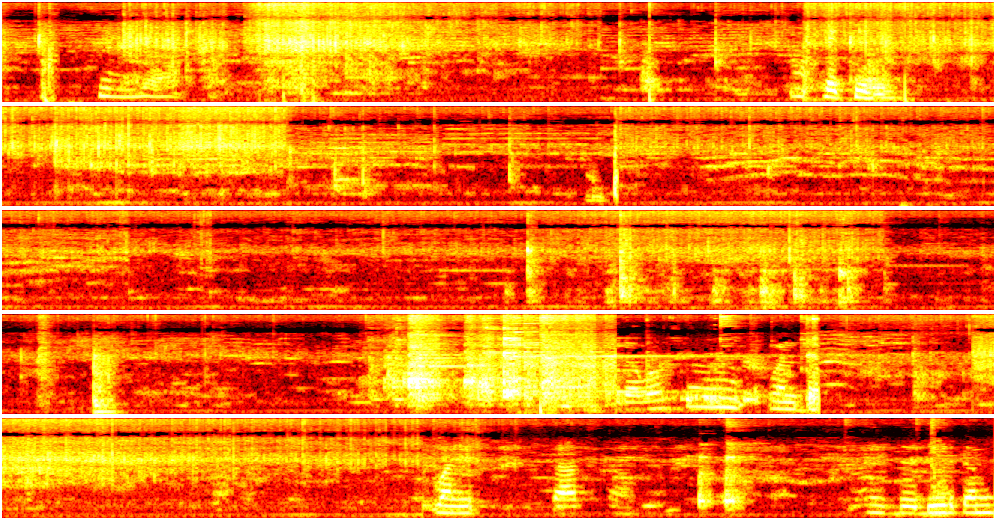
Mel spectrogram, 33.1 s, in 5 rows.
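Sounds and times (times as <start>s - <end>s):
food sizzling in oil: 0.0s - 30.6s
metal spoon scraping a pan: 22.2s - 25.4s.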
